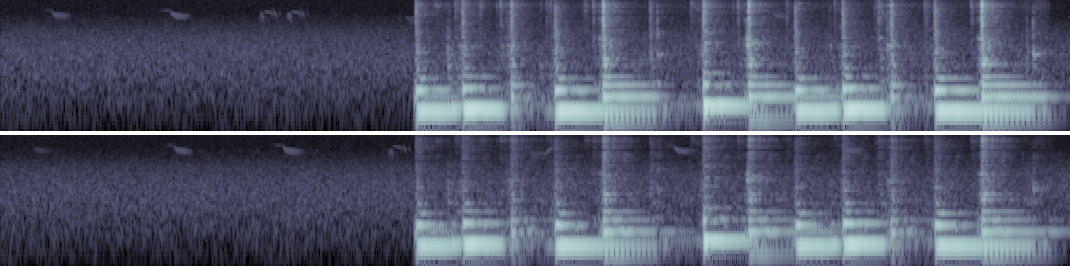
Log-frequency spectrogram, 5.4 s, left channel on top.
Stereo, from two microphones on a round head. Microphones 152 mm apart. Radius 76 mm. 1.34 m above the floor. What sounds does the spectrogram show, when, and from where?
2.1 s a guitar: 80° left, 1.2 m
